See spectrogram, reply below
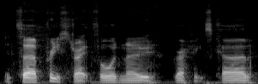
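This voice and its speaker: Low-voiced man with a head cold. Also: flat delivery, moderate pace, a little mellow. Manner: rambling, thinks aloud, reads on-screen text. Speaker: PC repair vlogger. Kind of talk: casual rambling commentary while working.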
